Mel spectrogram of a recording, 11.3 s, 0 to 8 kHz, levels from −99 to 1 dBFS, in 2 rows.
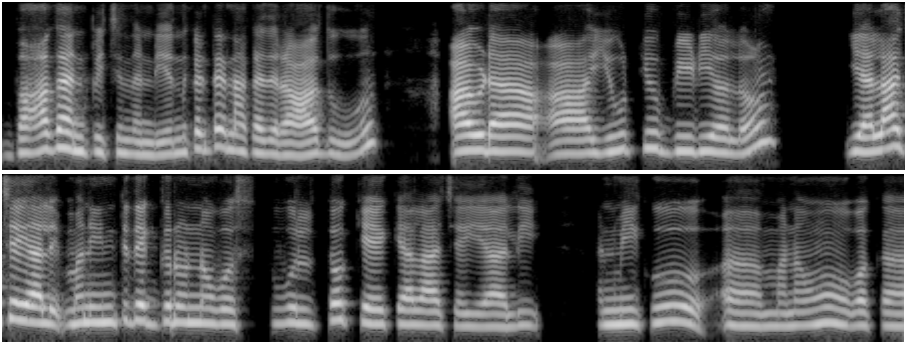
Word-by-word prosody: బాగా 255 +6 +3
అనిపిచిందండి. 210 -6 -3
ఎందుకంటే 255 +8 -1
నాకది 210 -4 -1
రాదు. 190 +2 +1 0.7
ఆవిడ 240 0 +7 0.4
ఆ - - +3 0.3
యూట్యూబ్ 250 +1 -4
వీడియోలో, 220 -3 -1 0.7
ఎలా 255 +4 +6
చేయాలి, 245 -6 +5
మన 235 - +1
ఇంటి 245 +2 -2
దగ్గరున్న 240 0 -1
వస్తువులతో 225 +2 -5
కేకెలా 220 -2 0
చెయ్యాలి, 185 +1 -5 0.4
అని 210 - -3
మీకు 220 +3 -4 0.4
ఆహ్, 190 -1 -4
మనము 200 +5 -5 0.2
ఒక 200 - -23
220 Hz, 115 wpm, -23 LUFS, 200-240 Hz, 0.7 s, ఆవిడ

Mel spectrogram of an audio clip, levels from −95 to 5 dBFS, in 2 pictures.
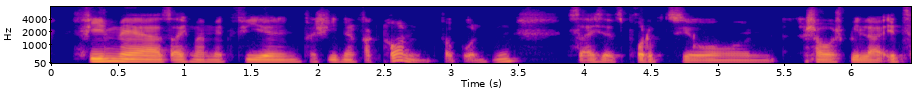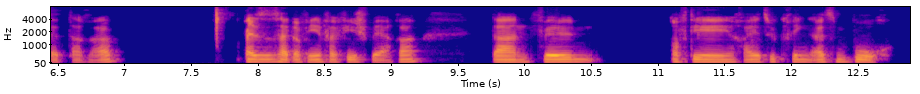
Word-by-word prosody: viel 125 0 +4
mehr, 110 -5 +4
sage 100 - -2
ich - - -19
mal, 95 -1 -7
mit 95 -1 -10
vielen 100 -2 -1
verschiedenen 100 0 -8
Faktoren - - -6
verbunden, 105 +7 -10 0.4
sei - - -7
es - - -7
jetzt - - -7
Produktion, 85 -2 -5 0.2
Schauspieler 95 -1 -2
et - - -5
cetera. - - -5 0.9
Also, 110 -1 +7
es 110 - 0
ist - - -5
halt 100 - +4
auf 100 - -1
jeden 105 0 +1
Fall 100 -2 -2
viel 105 -1 -1
schwerer, 105 +2 -2 0.5
da 100 -1 +6
'n 95 0 -4
Film 110 0 +7 0.5
auf - - -4
die 105 -2 +4
Reihe 105 +1 -1
zu 115 +1 -6
kriegen 105 -3 -4
als 100 +2 -1
'n 105 -2 -5
Buch. 105 -3 +1
100 Hz, 170 wpm, -26 LUFS, 95-110 Hz, 0.9 s, Also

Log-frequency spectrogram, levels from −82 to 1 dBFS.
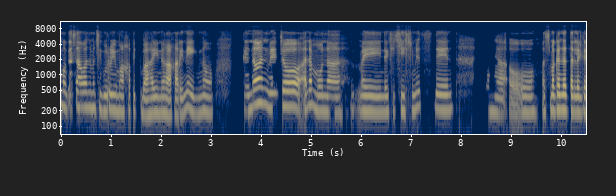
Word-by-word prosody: mag-asawa 230 -1 +1
naman 225 -1 -7
siguro, 200 -1 -3
yung 200 -1 -3
mga 190 - -3
kapitbahay 180 -2 -2
yung 185 0 -5
nakakarinig, 185 +2 +1
'no? 185 0 -6 0.6
Gano'n, 255 +7 +5
medyo, 225 +2 +1 0.3
alam 255 -1 +3
mo 200 -1 -3
na 185 -1 0 0.4
may 195 -2 0
nagtsitsismis 195 +4 -5
din. 205 0 0 0.7
'Yon 195 0 -15
nga, 175 -2 -4 0.2
oo, 185 - -5 0.2
mas 195 - -5
maganda 205 +1 +6
talaga, 190 -1 +3
195 Hz, 130 wpm, -26 LUFS, 185-215 Hz, 0.7 s, maganda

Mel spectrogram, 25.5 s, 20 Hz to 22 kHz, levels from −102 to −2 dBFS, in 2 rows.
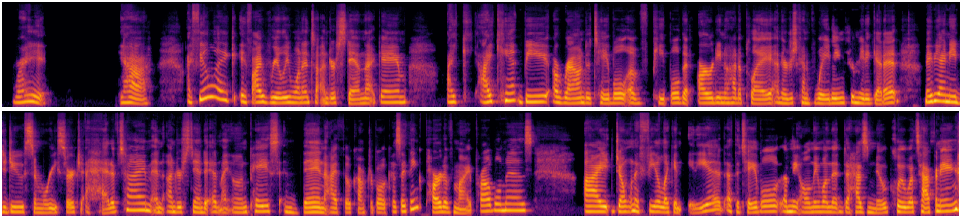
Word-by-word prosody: Right. 215 +1 0 0.9
Yeah. 190 -5 -1 0.5
I 220 - -1
feel 355 - +3
like 305 -5 -1
if 230 -3 0
I 215 - +3
really 195 -2 +3
wanted 200 0 -1
to 220 - -6
understand 180 -2 -2
that 175 - -4
game, 210 0 -1 0.5
I 220 0 +2
c - - -17 0.3
I 220 +1 +3
can't 270 0 0
be 225 +1 +2
around 190 -2 +2
a - - +1
table 180 -1 0
of 175 -1 -4
people 180 +2 -1
that 180 -3 -2
already 185 +1 +2
know 185 0 -1
how 185 - -2
to 175 - -3
play 165 -1 -2
and 190 +1 -4
they're 170 - 0
just 180 +1 -5
kind 190 -3 -2
of 170 - -12
waiting 180 +2 +2
for 210 +2 0
me 185 -3 +2
to 165 - +2
get 160 -1 -2
it. 200 +8 +2 0.3
Maybe 240 +4 +6
I 250 - +3
need 220 -4 +5
to 185 - 0
do 185 +1 +1
some 175 -3 -3
research 160 +3 -2
ahead 170 -4 -6
of 180 +1 0
time 255 +2 +1
and 175 -5 -3
understand 180 -2 -1
it - - -4
at 190 - -3
my - - -7
own 175 +1 -3
pace, 210 +1 0
and 175 -5 -4
then 180 0 +3
I 170 -2 -3
feel 165 0 -6
comfortable. 165 +1 -5
'Cause 185 +3 -5
I 205 - +4
think 330 - +1
part 180 0 +4
of 180 -1 -1
my 160 -5 -2
problem 235 +3 +1
is 245 0 0 0.7
I 200 -1 +5
don't 200 -1 +2
wanna 215 0 +3
feel 200 -2 0
like 175 -1 +1
an - - -1
idiot 195 +11 -1
at 220 - -1
the - - -2
table. 190 +4 0
I'm 200 - +4
the 195 -2 +1
only 180 0 -2
one 190 0 0
that 180 +1 -2
d 185 - 0
has 180 0 -1
no 165 -1 -2
clue 200 -2 +3
what's 180 0 +1
happening. 215 +9 +4
190 Hz, 215 wpm, -23 LUFS, 175-215 Hz, 0.9 s, Maybe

